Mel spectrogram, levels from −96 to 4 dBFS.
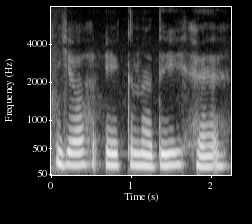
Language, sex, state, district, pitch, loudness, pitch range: Hindi, female, Bihar, Patna, 205 Hz, -12 LUFS, 200-215 Hz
